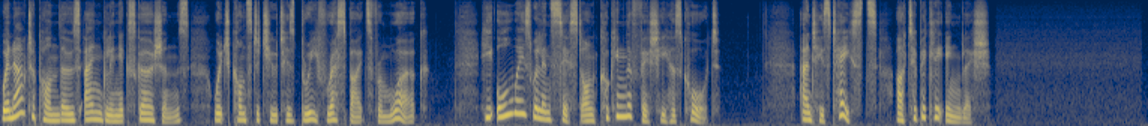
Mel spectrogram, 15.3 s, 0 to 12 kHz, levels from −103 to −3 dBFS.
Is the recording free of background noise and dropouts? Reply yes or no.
yes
